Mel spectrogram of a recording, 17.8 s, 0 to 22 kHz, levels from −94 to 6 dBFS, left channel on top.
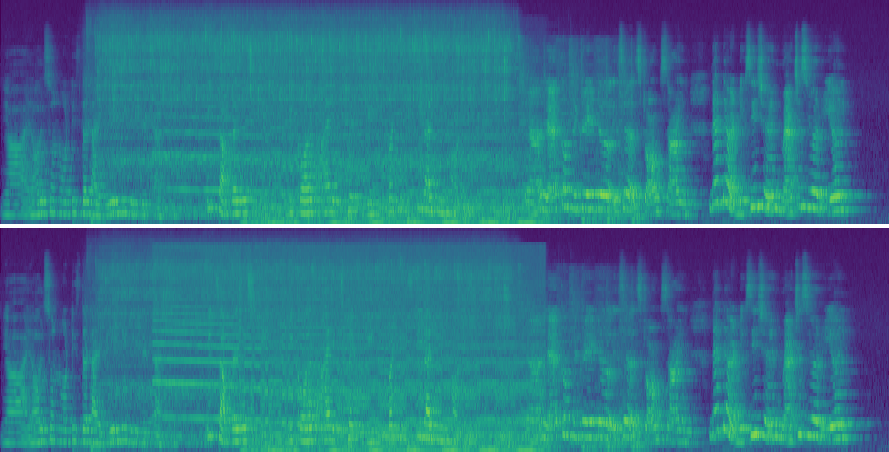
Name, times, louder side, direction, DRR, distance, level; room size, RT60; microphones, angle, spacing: voice 1, 0.0-3.6 3.9-5.4 5.7-9.6, right 1 dB, 10° right, -4 dB, 1.5 m, -28 dB
Water tap faucet / Sink (filling or washing) / Liquid, 1.6-10.5 10.9-11.7, left 3 dB, 70° left, 2.2 m, -32 dB
sound 1, 3.0-10.9, right 4 dB, 85° right, 0.7 m, -29 dB
sound 2, 4.9-12.8, left 1 dB, 90° left, 1.8 m, -36 dB
voice 2, 10.4-16.9, left 1 dB, 50° left, 2 dB, 2.0 m, -24 dB
10.5 x 8.7 x 4.4 m, 0.90 s
head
